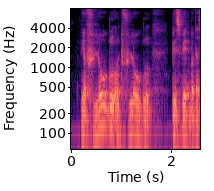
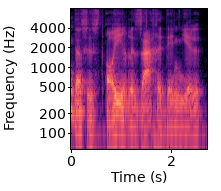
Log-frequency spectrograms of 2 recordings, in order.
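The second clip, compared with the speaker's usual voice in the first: slow, lower voice of an unwelcoming host; curt moon man; 5 semitones lower, much slower than usual. A narrator's reading. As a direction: refuse him slowly, dropping low on the name. Mann im Mond antwortet abweisend.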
